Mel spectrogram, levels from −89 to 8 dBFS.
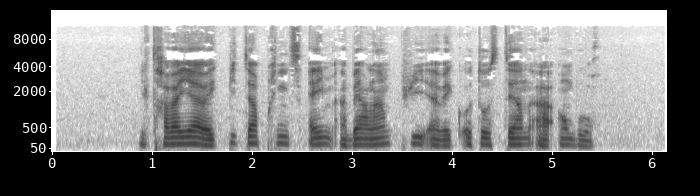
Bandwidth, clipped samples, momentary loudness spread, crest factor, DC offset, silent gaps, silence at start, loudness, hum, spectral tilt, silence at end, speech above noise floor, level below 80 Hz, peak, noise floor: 11.5 kHz; under 0.1%; 10 LU; 18 dB; under 0.1%; none; 0.85 s; -19 LUFS; none; -4.5 dB/octave; 0.7 s; 34 dB; -50 dBFS; -2 dBFS; -53 dBFS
